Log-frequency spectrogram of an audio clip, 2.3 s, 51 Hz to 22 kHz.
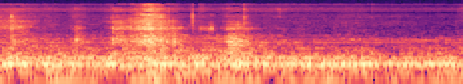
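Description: Faint handling sounds over quiet room tone as an earbud cable's plug is pushed into an MP3 player's headphone jack.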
